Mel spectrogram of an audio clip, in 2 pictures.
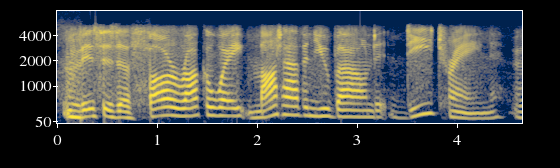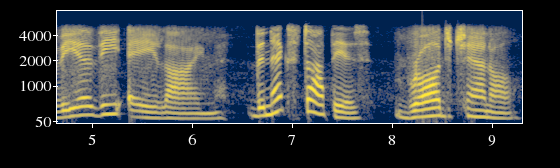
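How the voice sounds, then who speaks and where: A woman reading scripted train announcements as a transit announcer, in measured, separate phrases. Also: lowish voice, lively intonation, bright, forceful tone, a little hiss or hum, low-quality recording.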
